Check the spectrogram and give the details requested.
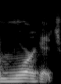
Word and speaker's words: mortgage: So we call that a mortgage, but we don't say the T.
